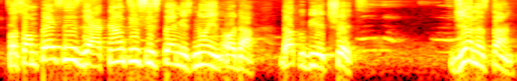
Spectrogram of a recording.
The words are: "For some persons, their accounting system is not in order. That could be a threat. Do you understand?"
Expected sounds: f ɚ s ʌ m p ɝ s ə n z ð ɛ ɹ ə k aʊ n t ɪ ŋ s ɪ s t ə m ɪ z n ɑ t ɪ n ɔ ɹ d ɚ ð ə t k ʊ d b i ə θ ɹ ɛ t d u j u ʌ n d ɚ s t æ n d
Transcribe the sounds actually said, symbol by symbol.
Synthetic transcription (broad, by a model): f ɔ s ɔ m p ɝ s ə n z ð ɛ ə k aʊ n t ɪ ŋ s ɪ s t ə m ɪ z n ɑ ɪ n ɔ d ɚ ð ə t k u d b i ə t ɹ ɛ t d u j u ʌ n d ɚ s t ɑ n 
